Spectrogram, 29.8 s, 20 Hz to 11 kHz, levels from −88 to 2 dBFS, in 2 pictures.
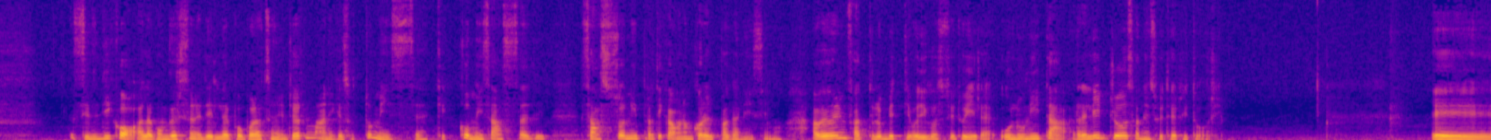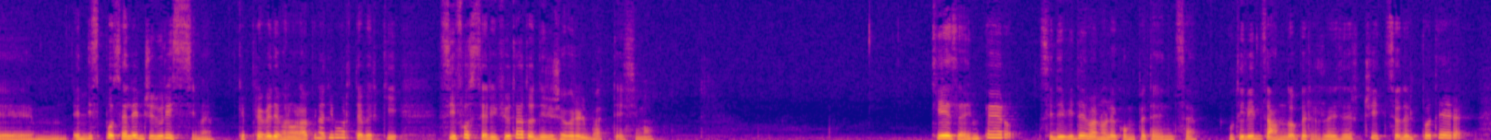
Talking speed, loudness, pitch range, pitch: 120 wpm, -23 LUFS, 125-190 Hz, 155 Hz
